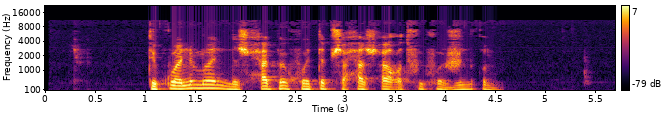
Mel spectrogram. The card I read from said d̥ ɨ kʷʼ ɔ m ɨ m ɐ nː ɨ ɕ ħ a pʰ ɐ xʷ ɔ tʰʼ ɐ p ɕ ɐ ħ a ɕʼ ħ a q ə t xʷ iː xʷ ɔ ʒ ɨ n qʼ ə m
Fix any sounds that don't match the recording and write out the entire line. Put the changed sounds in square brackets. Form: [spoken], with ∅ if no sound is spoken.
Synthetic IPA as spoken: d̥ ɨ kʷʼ ɔ [n] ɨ m ɐ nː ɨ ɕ ħ a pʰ ɐ xʷ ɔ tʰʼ ɐ p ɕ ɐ ħ a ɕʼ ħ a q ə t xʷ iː xʷ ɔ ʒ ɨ n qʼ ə m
